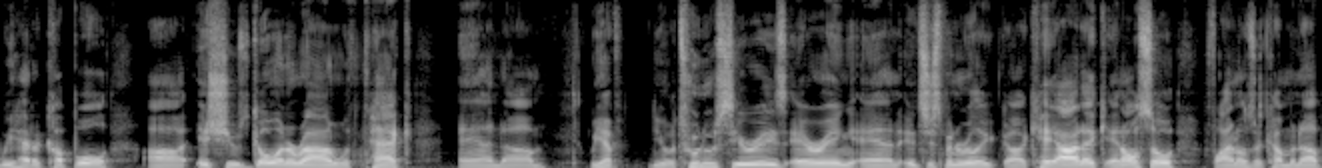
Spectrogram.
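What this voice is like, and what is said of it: Sick, under-the-weather voice. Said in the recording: “I've been a little bit under the weather. You guys probably hear it in my voice”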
